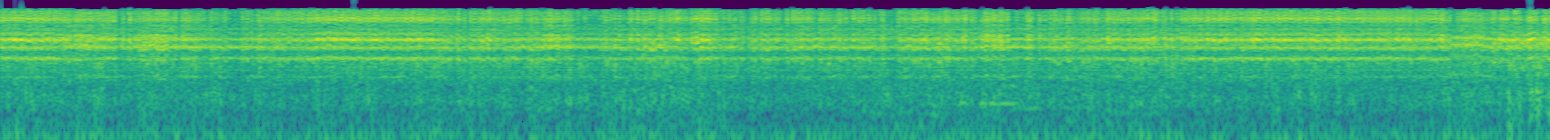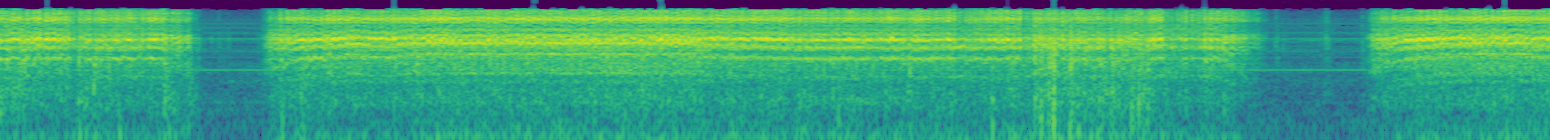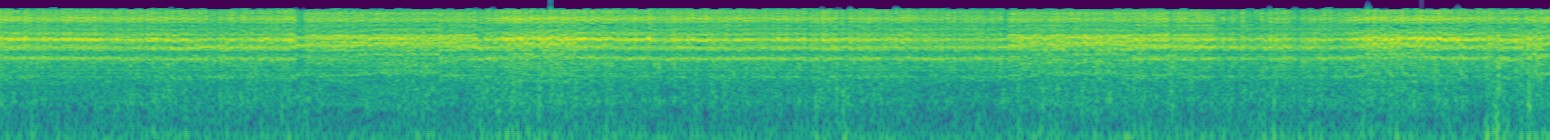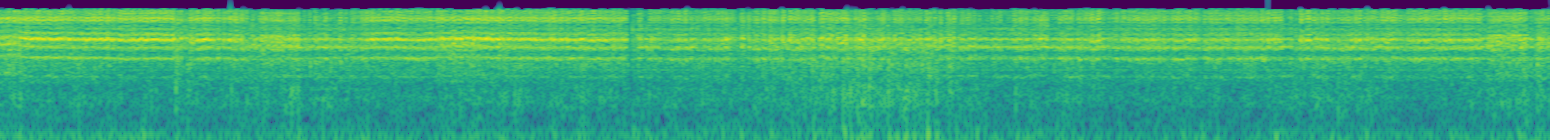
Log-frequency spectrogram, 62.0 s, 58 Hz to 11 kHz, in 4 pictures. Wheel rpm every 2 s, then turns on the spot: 160, 160, 160, 160, 160, 160, 160, 160, 100, 120, 160, 160, 160, 150, 50, 160, 160, 160, 160, 160, 160, 160, 160, 160, 160, 160, 160, 160, 160, 160, 160.
none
